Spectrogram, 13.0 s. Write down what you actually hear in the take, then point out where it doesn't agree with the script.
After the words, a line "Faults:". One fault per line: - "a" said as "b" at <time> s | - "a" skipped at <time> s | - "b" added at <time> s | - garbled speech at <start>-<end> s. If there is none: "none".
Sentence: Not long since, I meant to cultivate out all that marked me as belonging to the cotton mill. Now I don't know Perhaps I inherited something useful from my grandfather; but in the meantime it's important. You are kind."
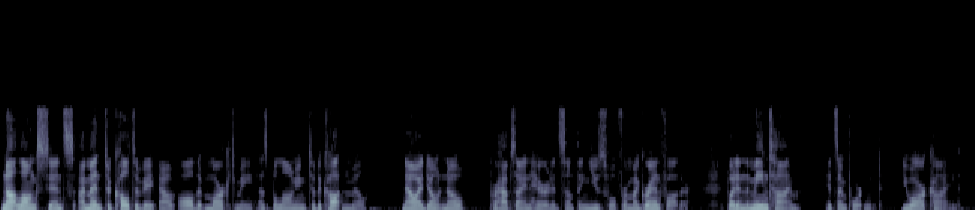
Not long since, I meant to cultivate out all that marked me as belonging to the cotton mill. Now I don't know Perhaps I inherited something useful from my grandfather; but in the meantime it's important. You are kind."
Faults:
none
